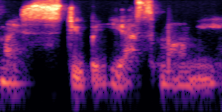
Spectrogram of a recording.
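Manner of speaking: muttering under the breath. A mother retells what her child said while putting on pajamas, retelling a mutter under breath. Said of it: "under his breath".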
